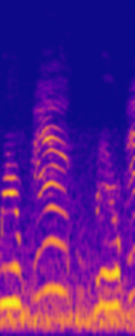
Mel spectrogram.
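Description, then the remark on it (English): A person in the Philippines imitates a cat, giving three loud, drawn-out meows in quick succession, with no other sounds around them. “Even the cats are loud. Eventually, I ended up joining in.”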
